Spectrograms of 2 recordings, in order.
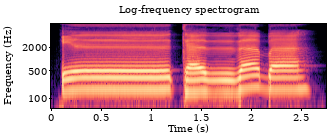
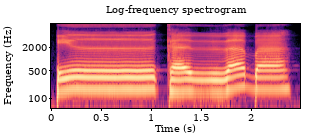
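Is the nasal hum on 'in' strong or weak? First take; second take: weak; weak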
